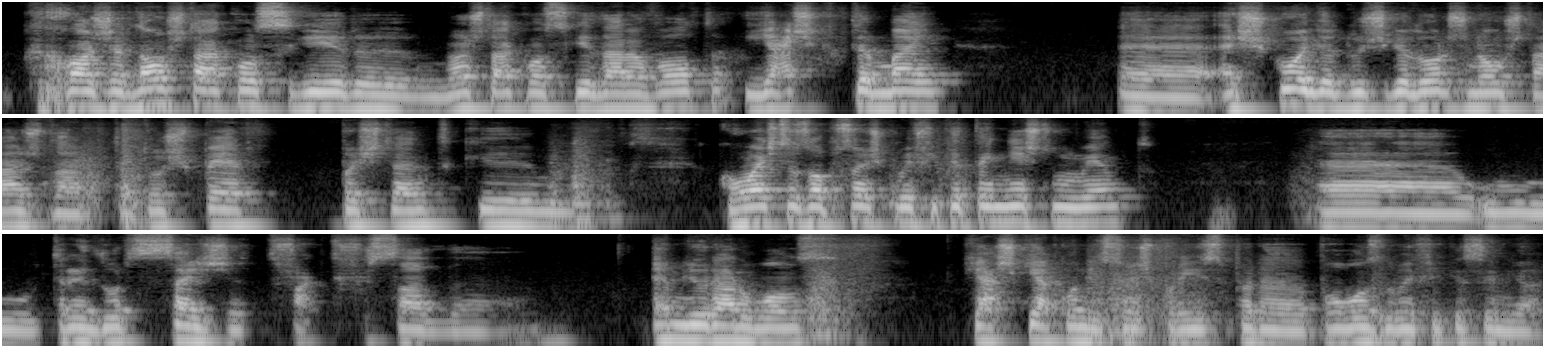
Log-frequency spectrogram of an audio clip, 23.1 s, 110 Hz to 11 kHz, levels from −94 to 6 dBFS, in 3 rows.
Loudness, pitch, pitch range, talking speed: -23 LUFS, 125 Hz, 115-140 Hz, 175 wpm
